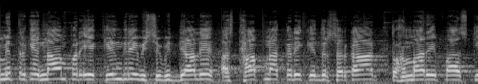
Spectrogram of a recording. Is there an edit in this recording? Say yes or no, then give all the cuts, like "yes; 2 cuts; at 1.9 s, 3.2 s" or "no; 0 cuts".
yes; 2 cuts; at 2.2 s, 3.8 s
